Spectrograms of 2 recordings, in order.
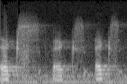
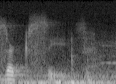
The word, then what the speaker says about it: Xerxes: about Old Testament history Xerxes not EX x x well you can't pronounce it with an X anyway it's Z Xerxes this is aeras another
